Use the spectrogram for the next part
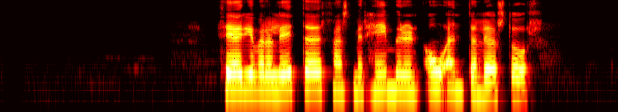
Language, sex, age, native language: Icelandic, female, 40-49, Icelandic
